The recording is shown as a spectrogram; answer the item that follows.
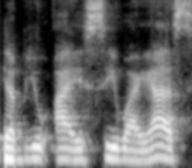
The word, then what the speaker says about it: WiCyS: We often go by our acronym, WiCyS, spelling it WiCYS, and pronouncing it WiCyS, like we sisters, because we're a global cyber sisterhood.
